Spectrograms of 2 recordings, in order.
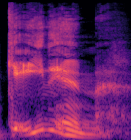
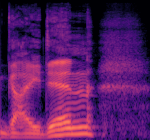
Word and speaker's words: Gaiden: to play through some Ninja Gaiden or Ninja Gayden as we used to call it back in the day because we didn't know any better, but it is actually pronounced the Gaiden.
